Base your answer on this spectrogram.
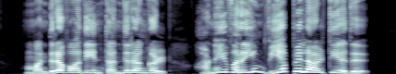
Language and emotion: Tamil, surprised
